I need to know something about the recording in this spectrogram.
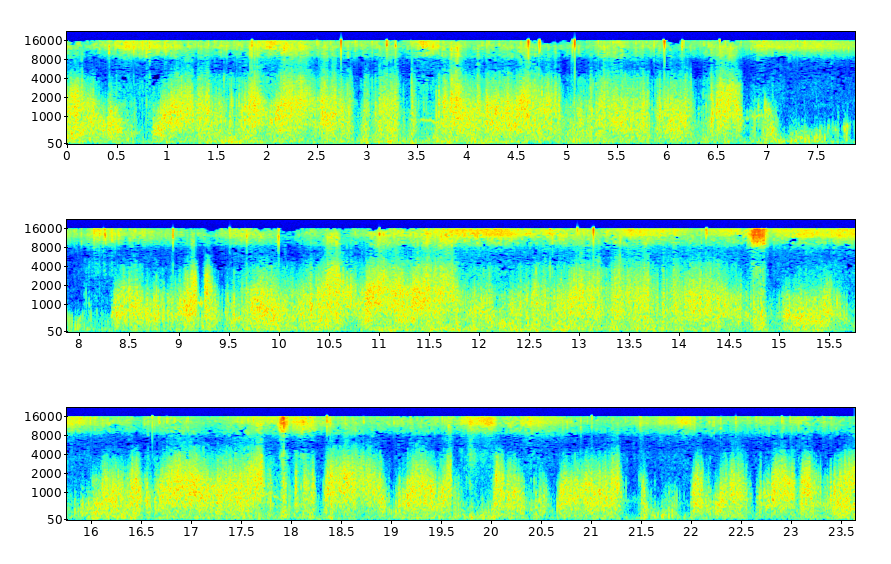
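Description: Wind buffeting the microphone of a handheld action camera, mixed with a snowboard rushing through deep powder snow: a loud, uneven noise that surges and dips every second or two with the turns.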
